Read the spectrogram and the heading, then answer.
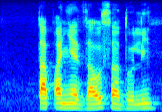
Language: Venda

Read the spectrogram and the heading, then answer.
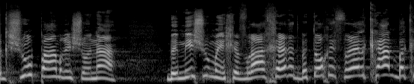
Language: Hebrew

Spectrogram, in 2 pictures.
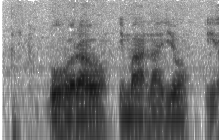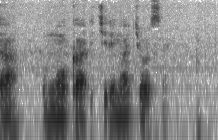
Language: Kinyarwanda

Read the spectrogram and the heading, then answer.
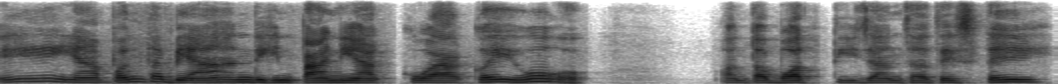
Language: Nepali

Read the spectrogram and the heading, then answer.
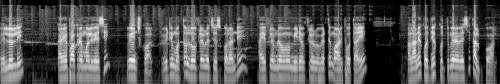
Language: Telugu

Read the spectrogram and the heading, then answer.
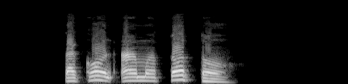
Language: Tepeuxila Cuicatec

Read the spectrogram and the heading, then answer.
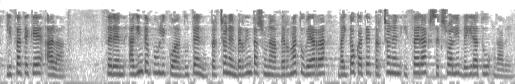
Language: Basque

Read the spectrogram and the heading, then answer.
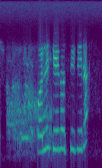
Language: Kannada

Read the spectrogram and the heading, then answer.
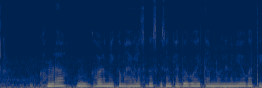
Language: Magahi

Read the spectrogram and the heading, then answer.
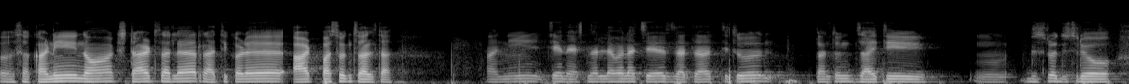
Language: Konkani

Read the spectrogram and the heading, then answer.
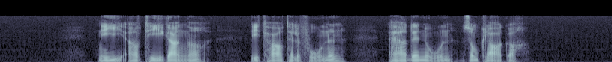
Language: Norwegian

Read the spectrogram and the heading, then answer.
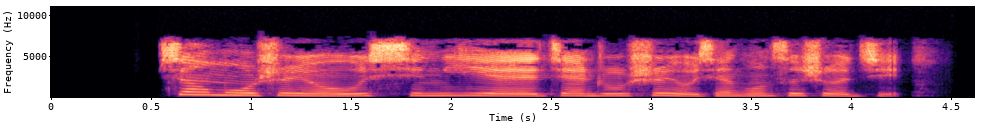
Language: Chinese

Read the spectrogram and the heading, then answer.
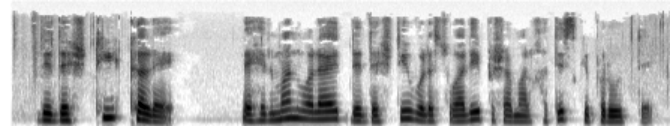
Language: Pashto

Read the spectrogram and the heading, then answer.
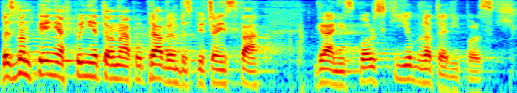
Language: Polish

